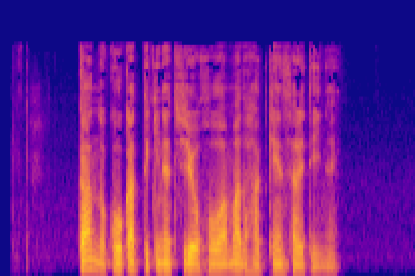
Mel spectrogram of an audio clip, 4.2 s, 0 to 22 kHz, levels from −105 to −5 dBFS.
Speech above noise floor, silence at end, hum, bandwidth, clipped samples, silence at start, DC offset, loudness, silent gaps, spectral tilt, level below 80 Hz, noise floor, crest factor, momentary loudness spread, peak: 54 dB; 0.8 s; none; 11.5 kHz; under 0.1%; 0.8 s; under 0.1%; -23 LUFS; none; -6 dB/octave; -56 dBFS; -77 dBFS; 22 dB; 13 LU; -2 dBFS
